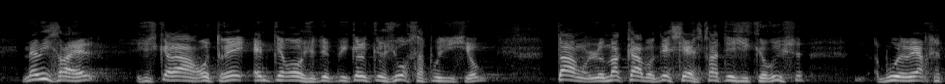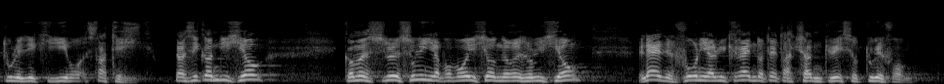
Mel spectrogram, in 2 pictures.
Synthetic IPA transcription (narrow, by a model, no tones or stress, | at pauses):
mɛmisʁaɛl | ʒyskalaɛ̃ʁət̪χeɛ̃nt̪eʁɔʒəd̪əpɥikɛlkəʒuʁsapozisjɔ̃ŋt̪ɑ̃ŋləmakabʁəd̪esɛ̃ŋst̪χat̪eʒikʁysə | bulvɛʁsət̪ulezekilibʁəst̪χat̪eʒik | d̪̥ɑ̃s̬ekɔ̃nd̪isjɔ̃ | kɔmsləsuliɲəlapʁɔpozisjɔ̃d̪əʁezɔlysjɔ̃ŋ | lɛd̪əfuʁnialykʁɛnd̪wat̪ɛt̪χaksɑ̃nt̪yɥesyʁt̪ulefχɔ̃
